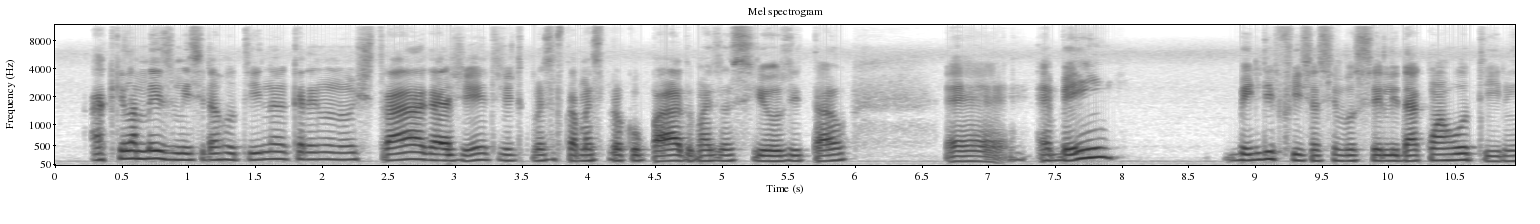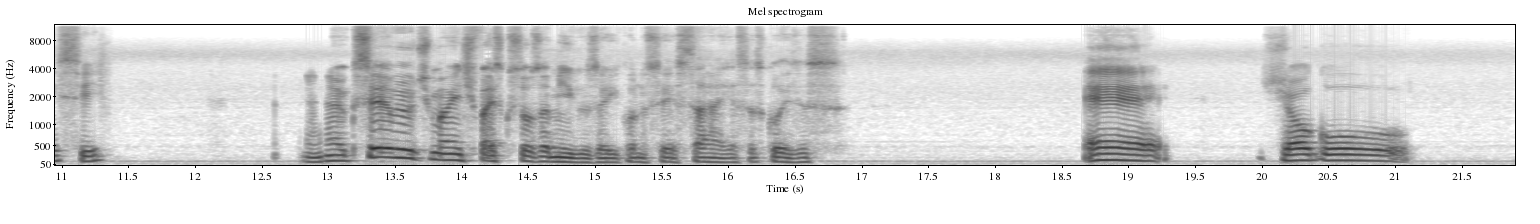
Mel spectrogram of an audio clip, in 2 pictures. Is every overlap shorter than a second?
Yes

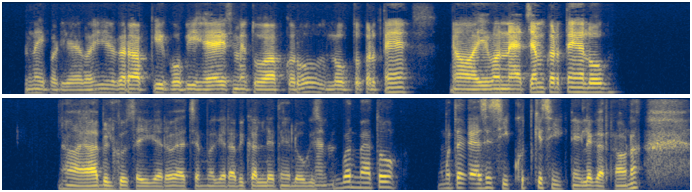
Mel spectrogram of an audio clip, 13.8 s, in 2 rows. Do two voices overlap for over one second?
No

